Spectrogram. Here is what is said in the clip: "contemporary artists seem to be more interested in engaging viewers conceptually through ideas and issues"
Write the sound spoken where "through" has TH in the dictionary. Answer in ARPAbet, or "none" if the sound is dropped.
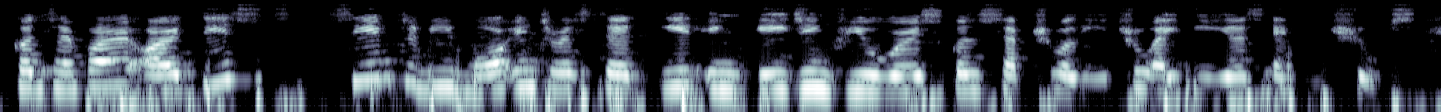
T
